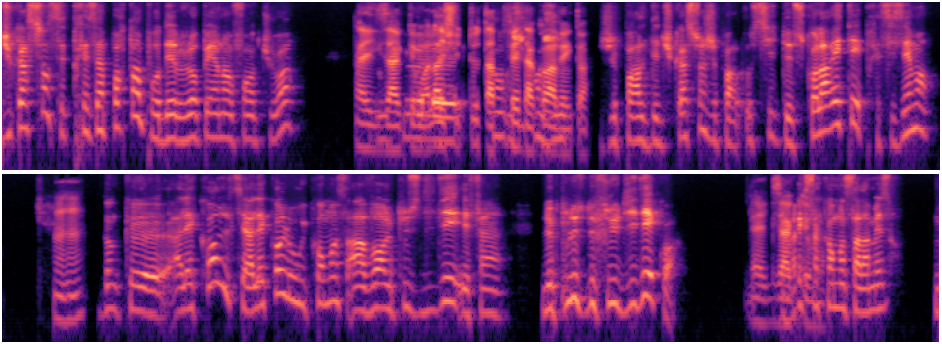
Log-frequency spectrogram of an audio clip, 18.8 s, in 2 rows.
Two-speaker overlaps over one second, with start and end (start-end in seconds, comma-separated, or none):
3.7-5.6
